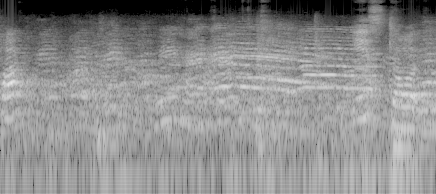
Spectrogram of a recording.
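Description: Children's voices talking, the words indistinct.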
